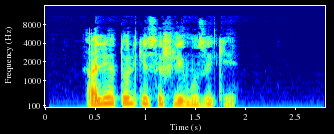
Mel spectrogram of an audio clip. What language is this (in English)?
Belarusian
